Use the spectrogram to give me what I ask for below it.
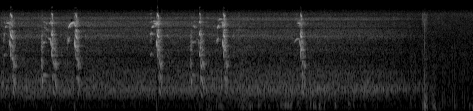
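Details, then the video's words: Peregrine falcon giving harsh, grating notes in short uneven bursts, about eight in three seconds, over a low background rumble and a single knock near the end. "Peregrin Falcon Bird Sounds, Calls"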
